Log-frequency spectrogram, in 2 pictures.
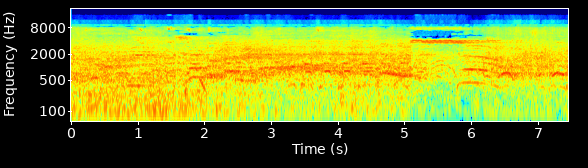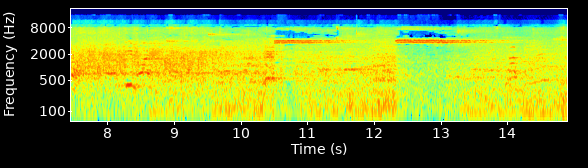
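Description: Sounds of a basketball game in a gym: a ball bouncing on a hardwood court, sneakers squeaking on the floor, and players' and spectators' voices echoing in the hall.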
